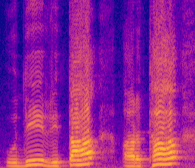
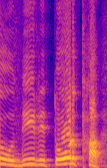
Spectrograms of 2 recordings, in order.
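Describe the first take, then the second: First: It is read slowly, word by word. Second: It is read at normal speed, run together. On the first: "पहले आराम से पढ़ेंगे" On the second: "वैसे तो पढ़ेंगे"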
